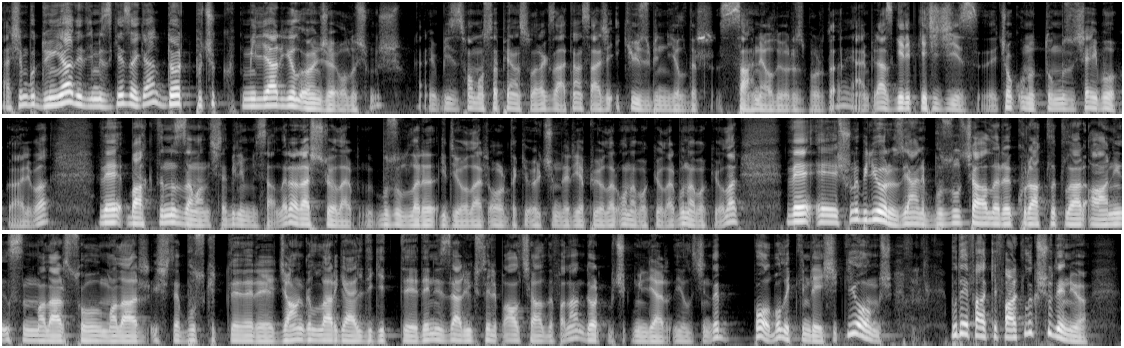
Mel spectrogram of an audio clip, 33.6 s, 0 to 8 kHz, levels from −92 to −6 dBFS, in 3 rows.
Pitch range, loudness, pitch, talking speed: 90-120 Hz, -22 LUFS, 100 Hz, 145 wpm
